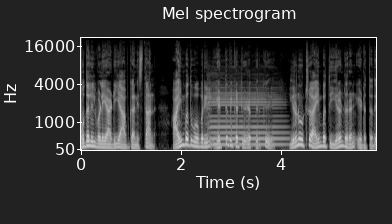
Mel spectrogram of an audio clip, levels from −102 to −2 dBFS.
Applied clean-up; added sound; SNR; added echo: neural mask model RNNoise.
